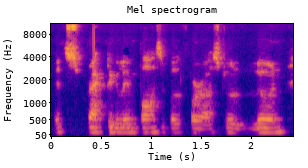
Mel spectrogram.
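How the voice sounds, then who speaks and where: A man's voice: medium pitch, monotone, fast talker, poor audio. Earnest male English tutor, Nepali native. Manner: earnest, explanatory, with frequent "you know" and "right?". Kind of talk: casual conversational interview.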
